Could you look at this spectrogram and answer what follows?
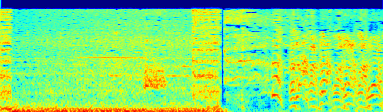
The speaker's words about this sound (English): Can we hear the ant fart again? If you didn't hear it the first time, it sounds probably more like a small burp. It's static, and then it's the noise right at the end. If everyone very quiet, let's hear it again.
